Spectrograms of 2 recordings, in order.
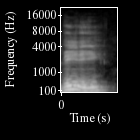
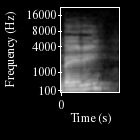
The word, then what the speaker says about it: Beatty: They said his name should be pronounced Beatty. And I said, not Beatty as in Warren Beatty? And they said, oh, no, we don't know who that guy is. But so, you know, when you're in Dublin and they have the manuscripts, that's exactly how you pronounce it.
